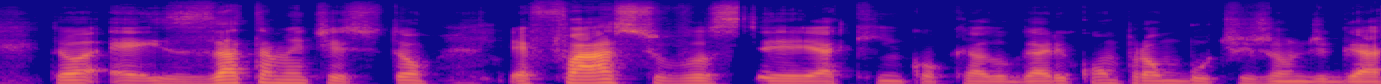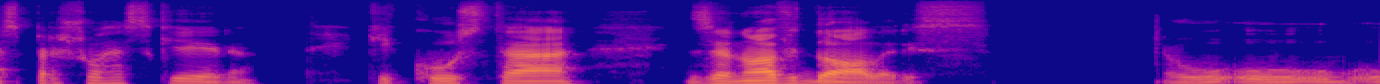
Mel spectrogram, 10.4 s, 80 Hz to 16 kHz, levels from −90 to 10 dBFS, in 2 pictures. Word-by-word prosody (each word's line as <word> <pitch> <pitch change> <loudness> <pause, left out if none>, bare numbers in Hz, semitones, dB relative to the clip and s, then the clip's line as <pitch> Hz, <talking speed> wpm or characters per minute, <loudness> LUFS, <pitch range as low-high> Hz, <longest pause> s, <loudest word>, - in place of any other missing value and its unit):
então, 135 +1 +1
é 125 - 0
exatamente 140 +6 0
isso. - - -7
Então, 130 -5 -2 0.3
é - - -1
fácil 145 -4 +6
você, 115 -1 -3
aqui 110 +2 -3
em 110 - -8
qualquer 105 +1 -7
lugar 105 +1 -2
e 120 - -5
comprar 130 -2 -6
um 115 - -5
botijão 110 -1 -6
de 105 0 -7
gás 100 0 +1
pra - - -8
a - - -11
churrasqueira, 110 -8 -6 0.4
que - - -11
custa 110 -1 +2 0.4
$19 110 -7 +2 0.7
o 100 0 -4
110 Hz, 145 wpm, -27 LUFS, 100-125 Hz, 0.7 s, fácil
